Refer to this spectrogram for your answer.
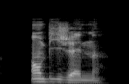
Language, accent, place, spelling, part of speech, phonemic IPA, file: French, France, Lyon, ambigène, adjective, /ɑ̃.bi.ʒɛn/, LL-Q150 (fra)-ambigène.wav
- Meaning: ambigenous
